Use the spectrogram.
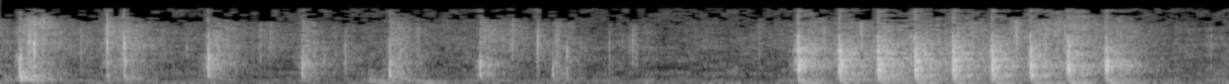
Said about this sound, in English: When there was no answer to their knocking, they opened the door and stepped into the room together.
